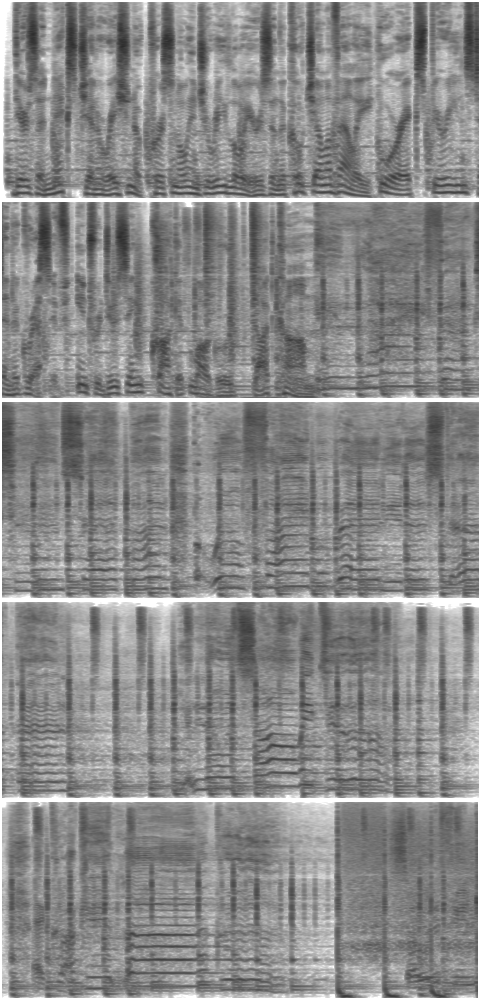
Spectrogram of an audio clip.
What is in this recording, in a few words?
radio commercial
